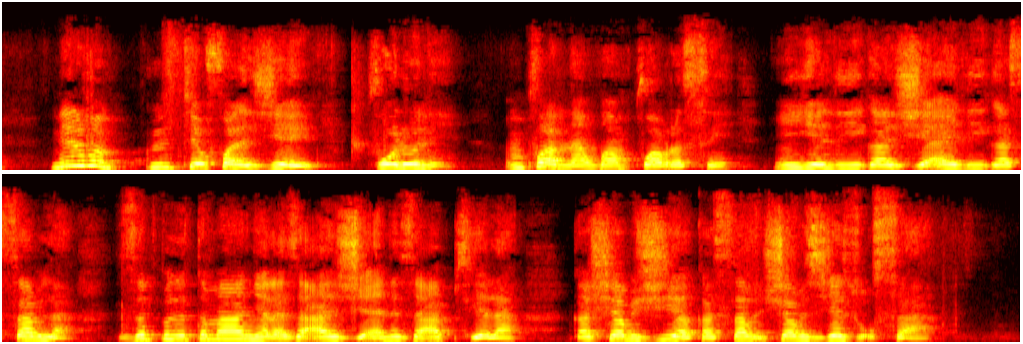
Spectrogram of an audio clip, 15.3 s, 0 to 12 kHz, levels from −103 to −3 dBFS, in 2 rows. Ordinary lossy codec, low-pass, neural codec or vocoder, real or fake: AAC, 64 kbps; 10.8 kHz; none; real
